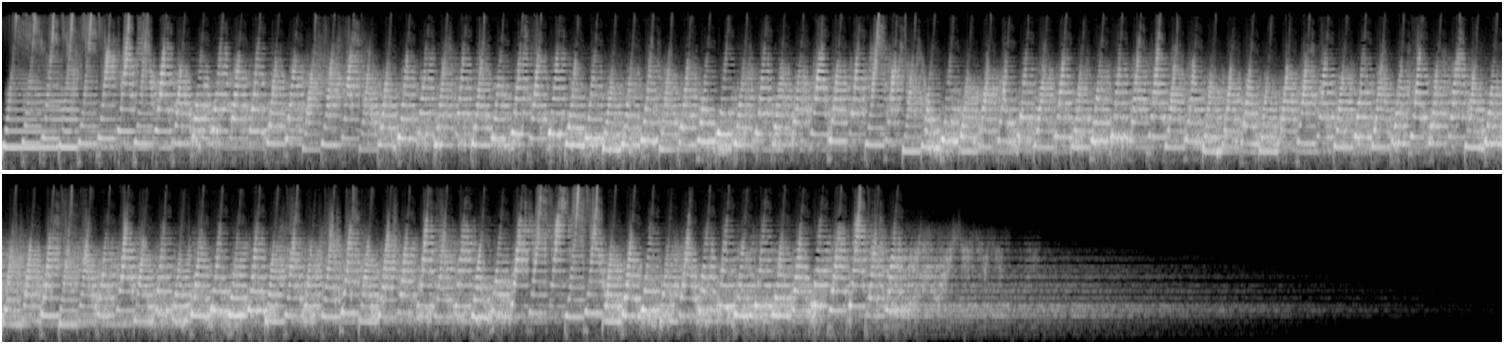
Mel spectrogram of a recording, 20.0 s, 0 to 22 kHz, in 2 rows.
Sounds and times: arpeggio 0.0 - 15.6

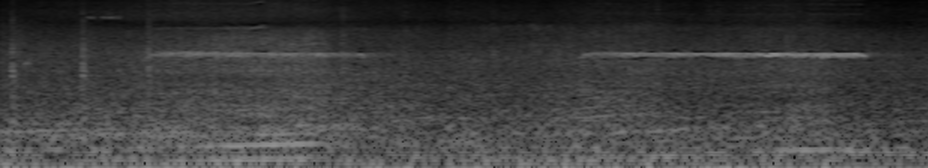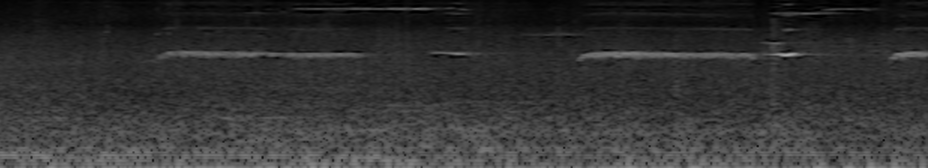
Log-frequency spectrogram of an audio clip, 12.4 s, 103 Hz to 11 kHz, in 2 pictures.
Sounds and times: traffic 0.0 - 12.3
trucks 0.0 - 12.3
whistle 3.9 - 5.9
whistle 7.2 - 12.3

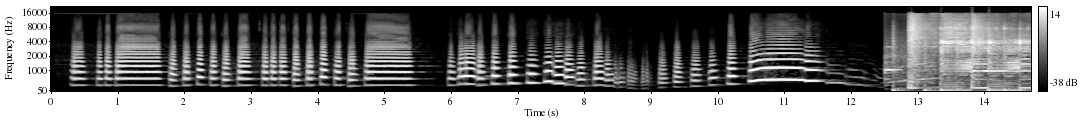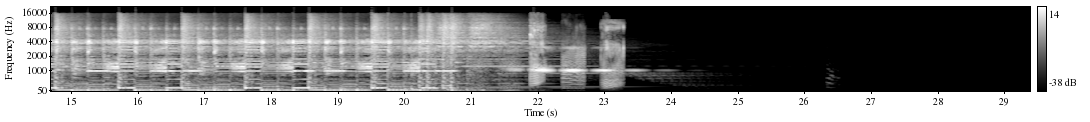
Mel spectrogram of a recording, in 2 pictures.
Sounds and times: fanfare 0.3 - 11.6
fanfare 12.5 - 23.4

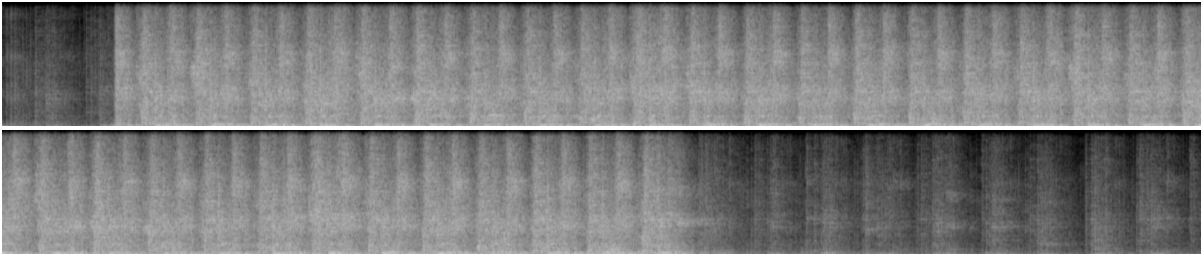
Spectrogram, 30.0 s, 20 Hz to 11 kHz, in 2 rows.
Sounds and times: Bass Drum 1.4 - 23.7
Snare Drum 1.4 - 23.8

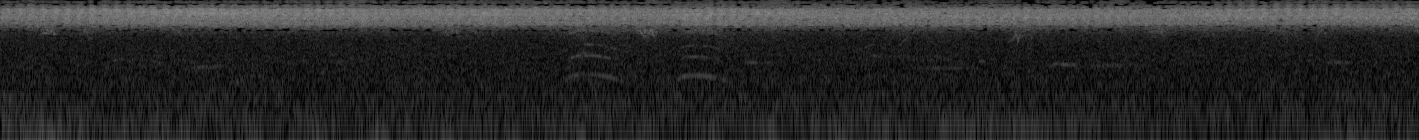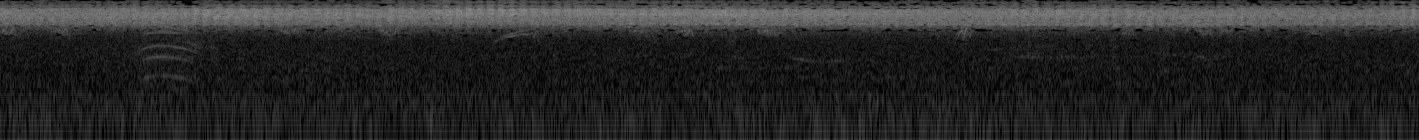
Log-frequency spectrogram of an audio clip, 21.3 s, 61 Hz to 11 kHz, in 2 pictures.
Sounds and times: Cicades 0.0 - 21.2
Crickets 0.0 - 21.2
Eagle Owl 4.2 - 5.4
Eagle Owl 11.7 - 12.2

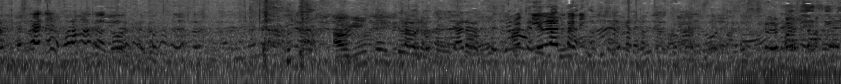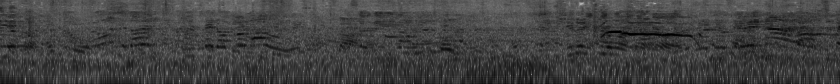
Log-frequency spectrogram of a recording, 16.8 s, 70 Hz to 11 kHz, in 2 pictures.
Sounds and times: tourists chat 0.0 - 16.8

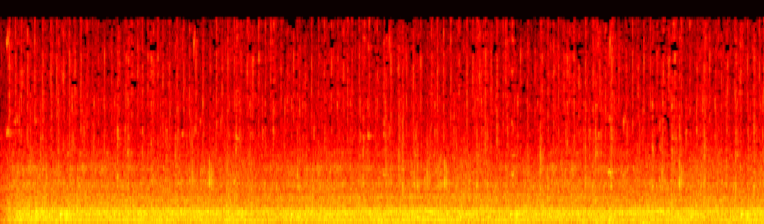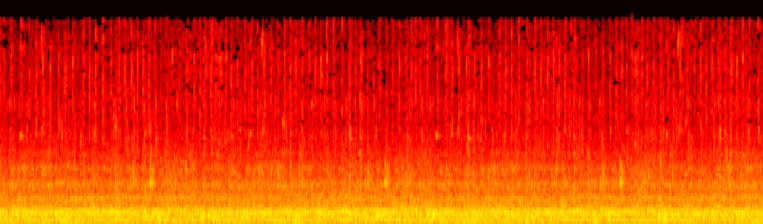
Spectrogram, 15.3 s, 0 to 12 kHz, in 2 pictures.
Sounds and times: motors 0.0 - 15.2

